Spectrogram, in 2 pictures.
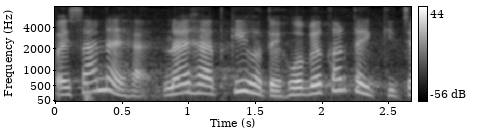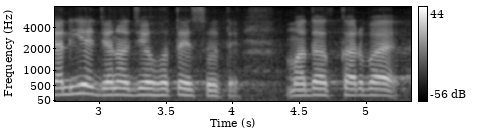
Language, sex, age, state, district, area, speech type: Maithili, female, 30-45, Bihar, Begusarai, urban, spontaneous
